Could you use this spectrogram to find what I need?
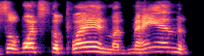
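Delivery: showy, flashy called-out delivery. Leaving the establishment, his character asks the group about the plan in a very loud voice. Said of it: "in a very loud voice".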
